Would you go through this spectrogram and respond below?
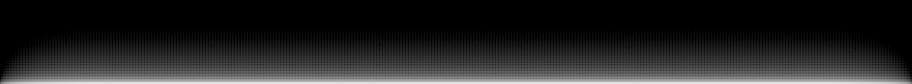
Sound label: uniCycle Tri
